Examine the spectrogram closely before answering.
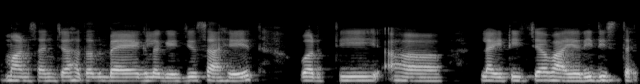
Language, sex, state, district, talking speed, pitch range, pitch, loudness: Marathi, female, Goa, North and South Goa, 105 wpm, 170-180 Hz, 175 Hz, -19 LUFS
